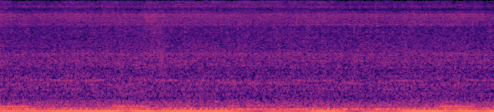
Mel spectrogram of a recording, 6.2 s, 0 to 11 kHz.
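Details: 1970 Ford F250 with 360 engine, carb being tuned, plugs cleaned and regapped to about .042 with one new, warming up: a deep, lumpy, uneven loping idle. Rough idle; owner suspects a vacuum leak, unconfirmed.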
